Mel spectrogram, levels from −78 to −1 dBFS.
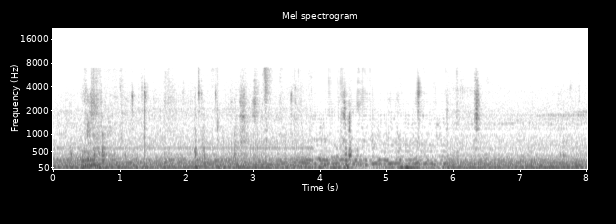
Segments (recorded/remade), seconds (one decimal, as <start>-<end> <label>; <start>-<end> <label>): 0.0-3.9 recorded; 3.9-5.9 remade; 5.9-8.0 recorded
